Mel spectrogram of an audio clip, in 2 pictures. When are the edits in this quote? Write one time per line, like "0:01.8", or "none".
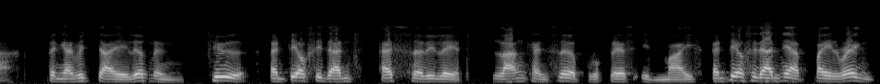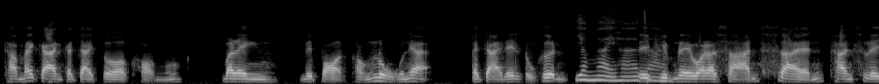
0:07.1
